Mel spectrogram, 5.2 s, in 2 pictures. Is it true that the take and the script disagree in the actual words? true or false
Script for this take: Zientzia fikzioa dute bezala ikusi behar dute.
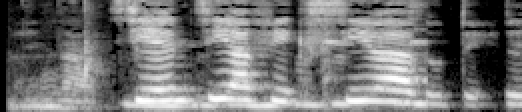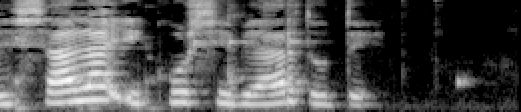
false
